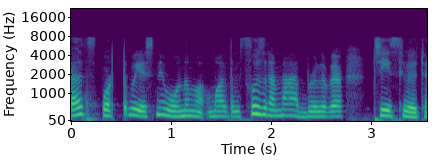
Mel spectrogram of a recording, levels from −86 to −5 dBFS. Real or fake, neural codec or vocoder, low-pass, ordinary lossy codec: fake; codec, 16 kHz, 0.5 kbps, X-Codec, HuBERT features, trained on balanced general audio; none; none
